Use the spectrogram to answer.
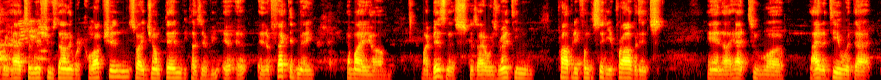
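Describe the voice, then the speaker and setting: A man's voice: mid-range voice, fairly even intonation, moderate pace, mellow, a little hiss or hum, low-quality recording. A man, a political candidate telling his story in a casual interview, rambling with many fillers and restarts. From Rhode Island.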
